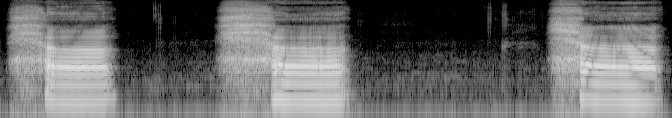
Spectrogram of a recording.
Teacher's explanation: इसकी आवाज गले के दरमियान से निकलेगी।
